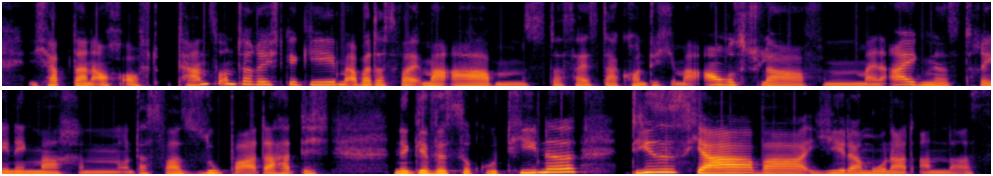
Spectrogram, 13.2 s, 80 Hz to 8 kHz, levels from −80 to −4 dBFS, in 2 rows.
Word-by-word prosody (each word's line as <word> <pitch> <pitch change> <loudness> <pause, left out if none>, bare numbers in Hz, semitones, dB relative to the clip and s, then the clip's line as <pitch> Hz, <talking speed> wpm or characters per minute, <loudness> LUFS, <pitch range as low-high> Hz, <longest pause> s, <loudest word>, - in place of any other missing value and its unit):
Ich 185 +4 -14
habe 210 - -1
dann 195 -2 +2
auch 185 - -2
oft 175 -1 -6
Tanzunterricht 275 +1 -1
gegeben, 245 0 -1
aber 205 - +1
das 205 0 -5
war 205 - 0
immer 195 -1 -1
abends. 160 -6 -2
Das 165 +1 -10
heißt, 170 +1 -5
da 180 - -4
konnte 180 -1 -6
ich 170 - -15
immer 165 -1 -7
ausschlafen, 180 -8 -2
mein 160 0 -4
eigenes 215 -6 -1
Training 180 -2 -3
machen 165 -2 -6
und 170 - -11
das 175 0 -10
war 165 -1 -1
super. 180 -2 -3
Da 175 +3 0
hatte 200 -1 -5
ich 180 0 -11 0.4
'ne 190 -1 +3
gewisse 200 -1 +3
Routine. 260 - +3 0.4
Dieses 280 +3 +5
Jahr 245 -1 +8
war 215 -1 +1
jeder 205 +2 -3
Monat 185 -3 -4
anders. 150 +5 -10
190 Hz, 175 wpm, -22 LUFS, 175-220 Hz, 0.4 s, Jahr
